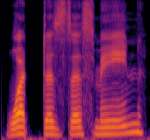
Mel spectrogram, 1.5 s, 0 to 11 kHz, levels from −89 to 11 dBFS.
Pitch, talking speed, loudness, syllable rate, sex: 160 Hz, 160 wpm, -22 LUFS, 3.2 syllables/s, female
